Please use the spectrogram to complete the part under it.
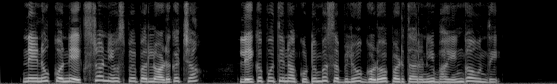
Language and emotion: Telugu, fearful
